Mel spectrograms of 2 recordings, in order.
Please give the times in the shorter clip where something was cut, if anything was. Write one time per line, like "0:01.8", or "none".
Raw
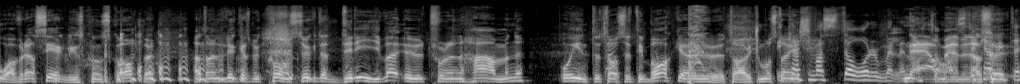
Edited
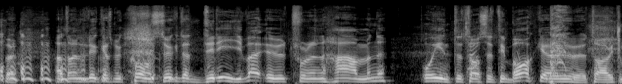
none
